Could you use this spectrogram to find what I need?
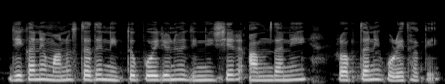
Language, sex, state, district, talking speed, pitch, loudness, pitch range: Bengali, female, West Bengal, Cooch Behar, 120 wpm, 215 Hz, -16 LUFS, 200-225 Hz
